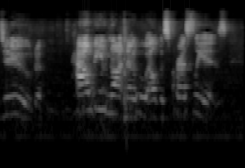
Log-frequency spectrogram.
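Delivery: ordinary talk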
